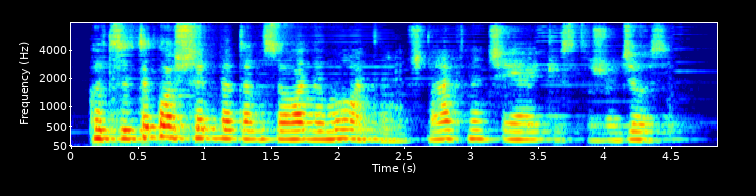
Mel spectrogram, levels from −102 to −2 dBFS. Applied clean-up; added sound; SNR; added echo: neural mask model DeepFilterNet 3.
